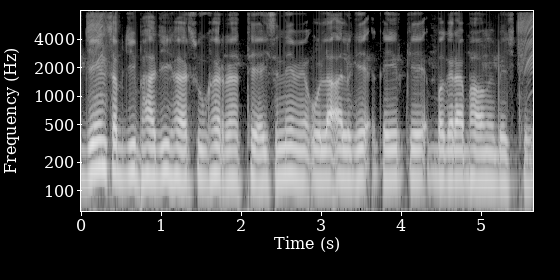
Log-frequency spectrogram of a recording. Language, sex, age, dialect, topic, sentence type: Chhattisgarhi, male, 18-24, Northern/Bhandar, agriculture, statement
